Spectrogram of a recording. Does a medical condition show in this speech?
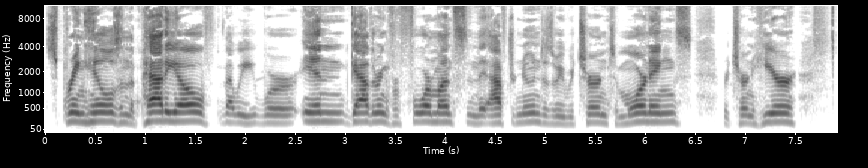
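No.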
